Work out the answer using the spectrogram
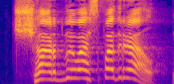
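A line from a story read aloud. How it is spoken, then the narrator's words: Furious yelling. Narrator (Russian): завопил парень, разъяренно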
